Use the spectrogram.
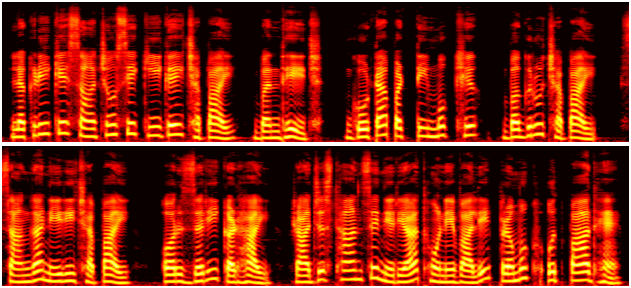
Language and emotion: Hindi, neutral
